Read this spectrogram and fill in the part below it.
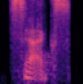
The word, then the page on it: saxe: Indian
